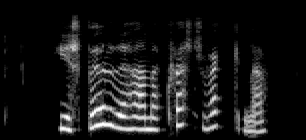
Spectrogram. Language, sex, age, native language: Icelandic, female, 10, Icelandic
